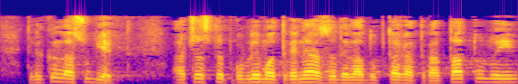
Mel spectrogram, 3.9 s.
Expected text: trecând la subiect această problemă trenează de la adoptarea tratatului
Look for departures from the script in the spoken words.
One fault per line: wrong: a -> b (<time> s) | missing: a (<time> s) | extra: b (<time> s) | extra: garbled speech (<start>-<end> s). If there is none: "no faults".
no faults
